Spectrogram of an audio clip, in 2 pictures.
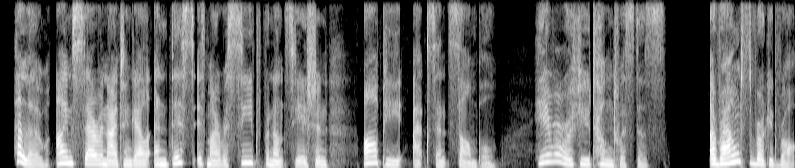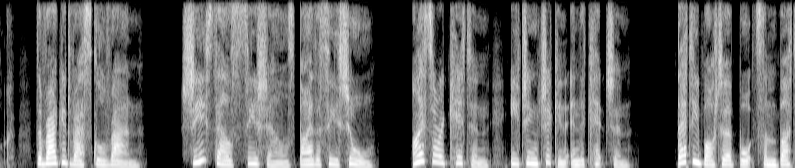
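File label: Accent Sample RP, british rp, female voice; Location: London, UK; english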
